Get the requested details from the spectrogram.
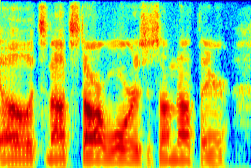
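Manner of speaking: plain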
